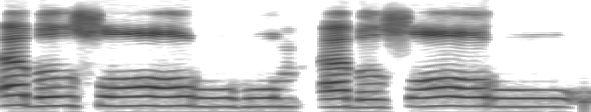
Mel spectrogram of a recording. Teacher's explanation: ru dibaca tafkhim atau tebal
